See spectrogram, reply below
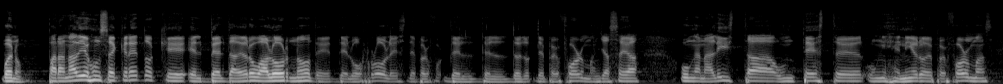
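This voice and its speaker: A man's voice: fairly high pitch, steady tone, normal speed. Cuban-accented man in a reverberant hall. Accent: Cuban Spanish. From Cuba. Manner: warm, chatty, frequent hesitations and restarts. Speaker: conference speaker. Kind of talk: conference talk. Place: conference hall.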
